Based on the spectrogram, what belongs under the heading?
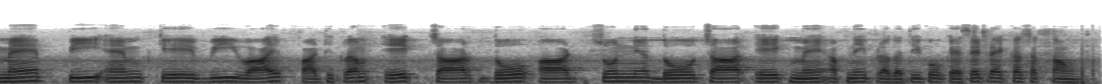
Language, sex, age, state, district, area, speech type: Hindi, male, 30-45, Madhya Pradesh, Harda, urban, read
